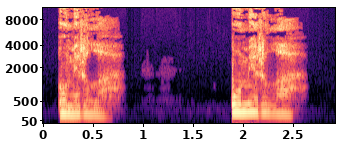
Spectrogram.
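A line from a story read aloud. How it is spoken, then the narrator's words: Moaning reply. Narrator (Russian): Зораида сумела лишь простонать в ответ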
